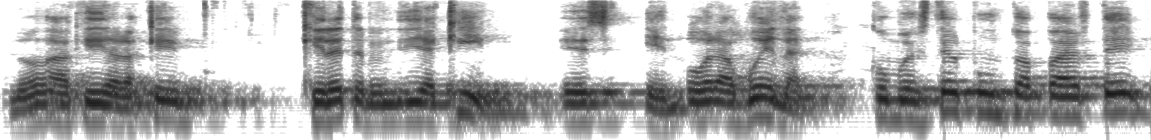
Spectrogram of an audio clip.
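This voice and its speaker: A man with a Bolivian Spanish accent leads a grammar lesson at an unhurried pace, his dark voice rising and falling a lot. He keeps asking his students little questions as he explains each point. Long reverb hangs behind him. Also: medium pitch. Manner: slow explaining teacher, asks rhetorical questions ending in ¿no?. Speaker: teacher. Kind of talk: online class lesson.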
